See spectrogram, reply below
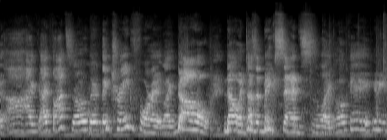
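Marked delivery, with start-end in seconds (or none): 0.0-6.3 put-on high, loud kid protesting; young Louis. Young boy arguing with aunt about wrestling, high and loud. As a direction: plead like an eight-year-old. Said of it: "I'm like".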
